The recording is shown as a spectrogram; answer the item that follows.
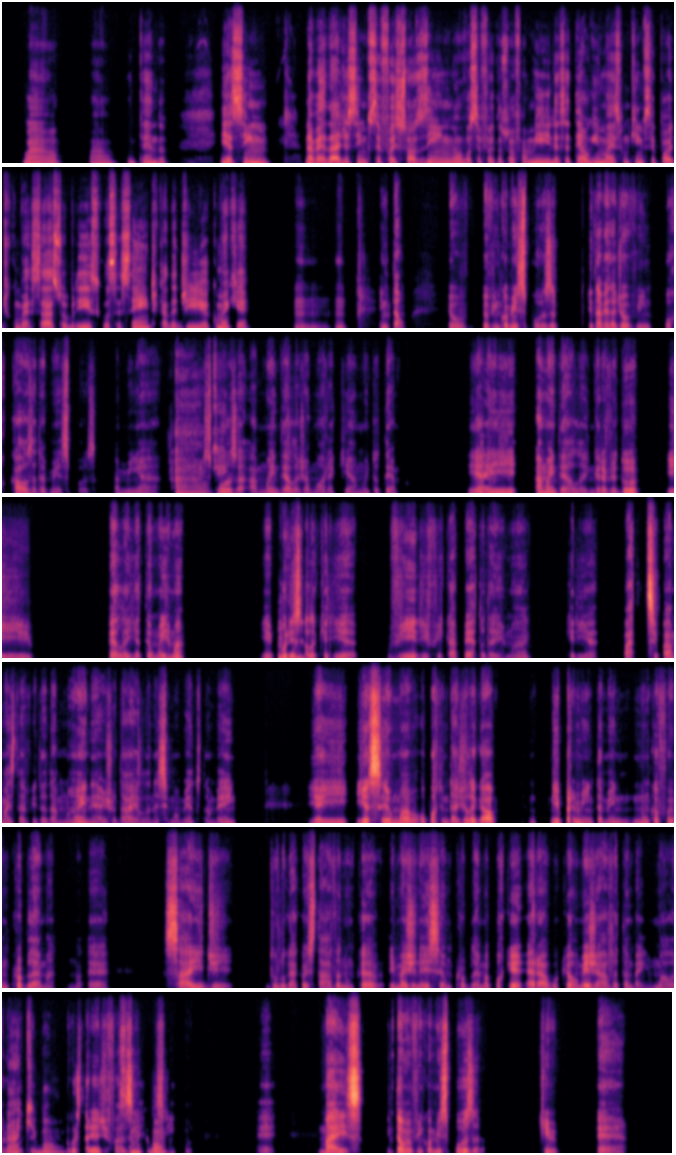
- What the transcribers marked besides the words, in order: tapping; unintelligible speech
- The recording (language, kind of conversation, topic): Portuguese, advice, Como posso voltar a sentir-me seguro e recuperar a sensação de normalidade?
